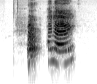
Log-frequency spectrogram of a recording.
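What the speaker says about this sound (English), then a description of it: "My dog's barking still." A dog barks twice in quick succession, fairly close and loud, during a live broadcast, with the second bark longer and more tonal than the first.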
